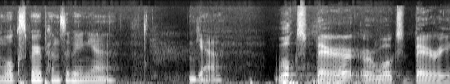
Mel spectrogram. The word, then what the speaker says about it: Wilkes-Barre: Wilkes-Barre or Wilkes-Barre?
